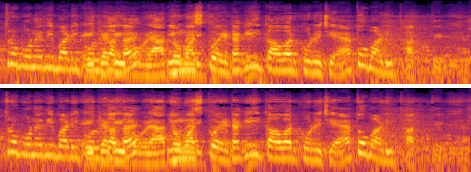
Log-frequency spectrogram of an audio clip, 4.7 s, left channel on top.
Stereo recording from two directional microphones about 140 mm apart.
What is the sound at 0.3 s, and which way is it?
A man's voice, 15° right (ahead or behind).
